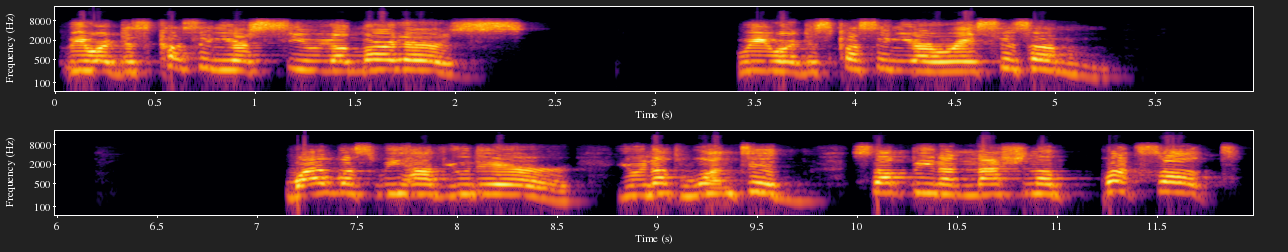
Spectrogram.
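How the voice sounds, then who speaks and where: A man's voice: very high voice, steady tone, takes it slowly, a bit bright, poor audio. A man from Guyana, delivering combative political commentary and repeating phrases for emphasis.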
